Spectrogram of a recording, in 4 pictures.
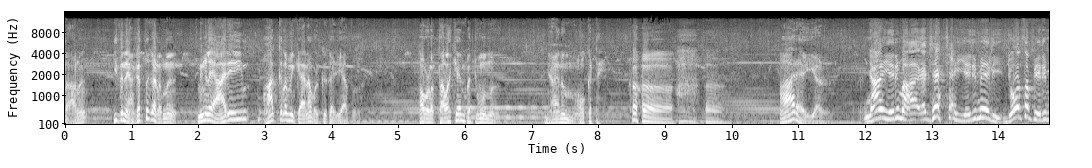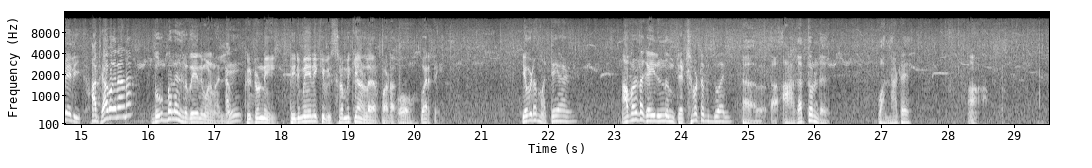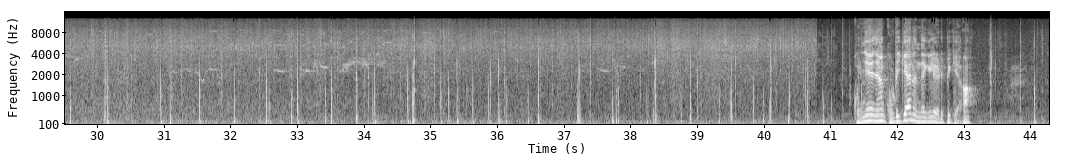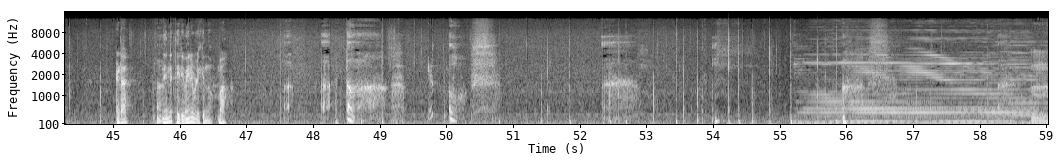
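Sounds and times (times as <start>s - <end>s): music: 0.0s - 12.8s, 55.2s - 59.0s
steady background hiss: 0.0s - 59.0s.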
